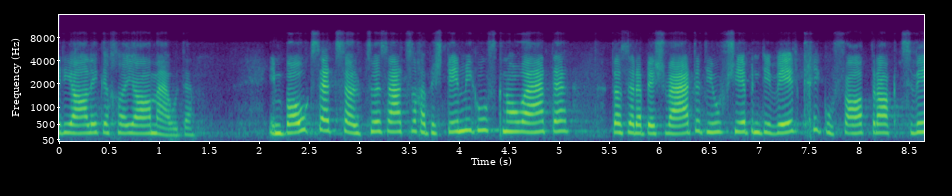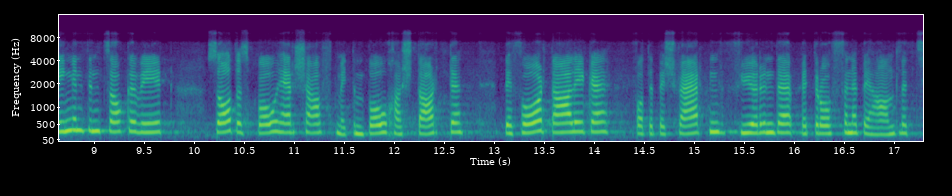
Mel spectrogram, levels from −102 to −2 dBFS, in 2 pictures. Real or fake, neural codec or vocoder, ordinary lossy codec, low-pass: fake; codec, 16 kHz, 8 kbps, FunCodec, trained on Chinese and English, 25 frames a second; Opus, 16 kbps; 7.2 kHz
